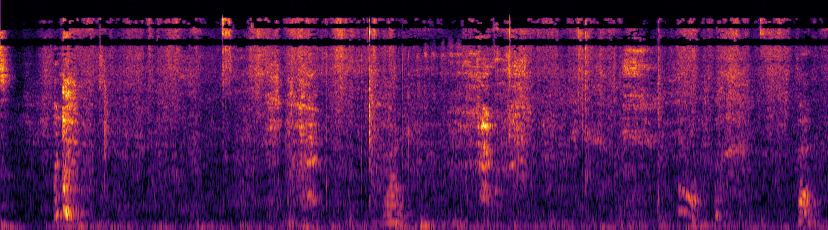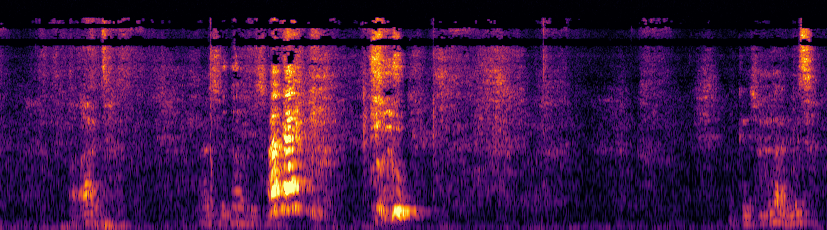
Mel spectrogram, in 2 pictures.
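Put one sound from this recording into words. Bare feet stamp and shuffle on a soft floor.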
